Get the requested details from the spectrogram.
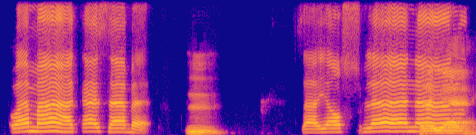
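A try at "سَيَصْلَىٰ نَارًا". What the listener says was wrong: Ya nipis lagi, sad baru tebal. Tak ada sengih lagi tu. Jangan sengih. Bukan sayasla, tak. Sayaslana.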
